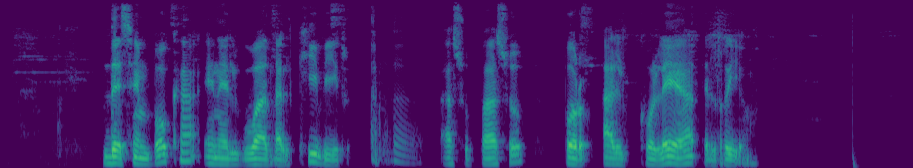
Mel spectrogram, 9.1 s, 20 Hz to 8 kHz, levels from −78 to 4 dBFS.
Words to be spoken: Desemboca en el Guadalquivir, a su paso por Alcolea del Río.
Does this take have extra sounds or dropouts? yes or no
yes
